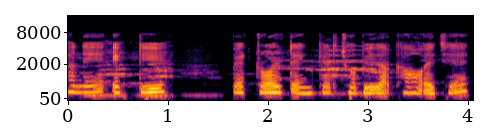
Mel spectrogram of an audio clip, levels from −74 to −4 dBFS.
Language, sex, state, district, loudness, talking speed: Bengali, female, Assam, Hailakandi, -18 LUFS, 105 wpm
